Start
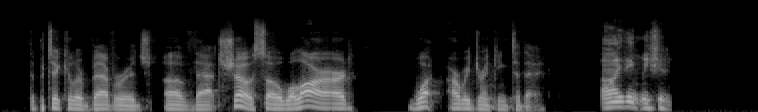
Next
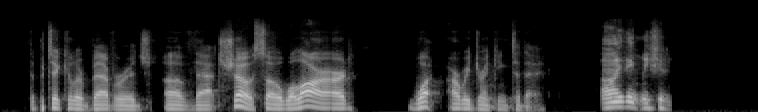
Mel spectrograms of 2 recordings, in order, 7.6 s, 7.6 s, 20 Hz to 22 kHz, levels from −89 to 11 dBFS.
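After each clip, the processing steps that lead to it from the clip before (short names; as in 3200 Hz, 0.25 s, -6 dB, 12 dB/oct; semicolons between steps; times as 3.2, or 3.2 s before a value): upward expander 1.5:1, over -33 dBFS; gain +7.5 dB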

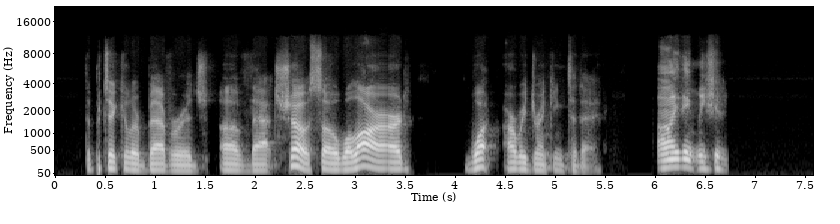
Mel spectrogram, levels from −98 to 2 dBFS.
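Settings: low shelf 70 Hz -8.5 dB; gain +4.5 dB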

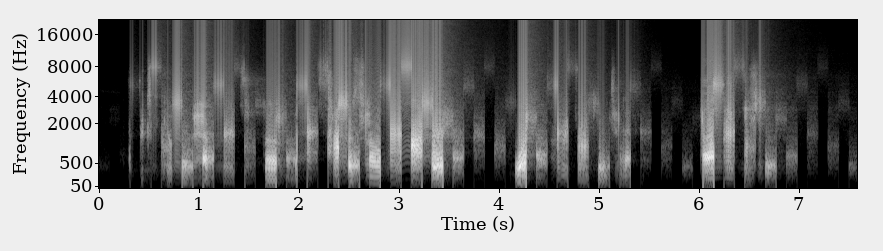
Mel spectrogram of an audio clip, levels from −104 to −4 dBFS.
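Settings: cycle switcher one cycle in 3, inverted; two-slope reverb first 0.76 s, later 3.1 s, from -21 dB, DRR 12 dB; stepped high-pass 9.6 Hz 430–8000 Hz; gain -9 dB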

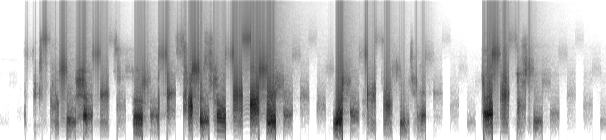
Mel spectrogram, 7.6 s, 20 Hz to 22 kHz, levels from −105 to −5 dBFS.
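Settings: nothing audible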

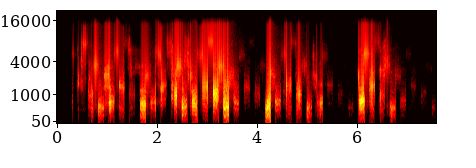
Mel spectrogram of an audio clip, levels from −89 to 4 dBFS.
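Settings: AM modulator 230 Hz, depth 40%; downsampling 32000 Hz; record warp 78 rpm, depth 160 cents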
